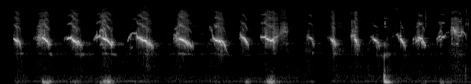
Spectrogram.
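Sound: person imitating bird chirping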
